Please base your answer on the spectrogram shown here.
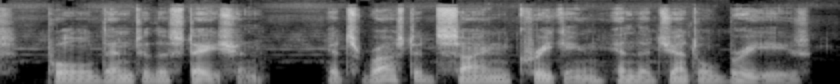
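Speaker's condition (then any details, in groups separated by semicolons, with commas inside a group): No condition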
